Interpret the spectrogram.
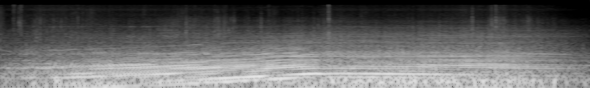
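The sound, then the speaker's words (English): A car's turbo four-cylinder engine revs steadily for several seconds, with fake engine noise piped into the cabin by a German Soundaktor device. Its low droning pitch rises and falls with the throttle, loud, with no one speaking. “which I love, by the way, except for the thing I'm about to tell you, has a turbo four cylinder engine that tries to make up for its acoustic shortcomings by piping fake engine noise into the cabin through a little German gizmo called a Soundaktor.”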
